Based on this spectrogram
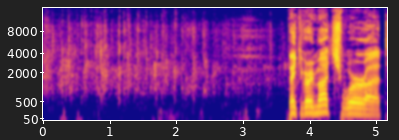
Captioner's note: audience applauding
